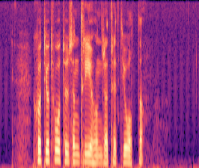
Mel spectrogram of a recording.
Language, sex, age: Swedish, male, 23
